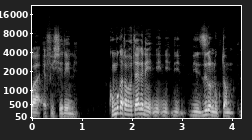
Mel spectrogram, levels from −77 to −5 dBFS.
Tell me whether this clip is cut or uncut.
uncut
